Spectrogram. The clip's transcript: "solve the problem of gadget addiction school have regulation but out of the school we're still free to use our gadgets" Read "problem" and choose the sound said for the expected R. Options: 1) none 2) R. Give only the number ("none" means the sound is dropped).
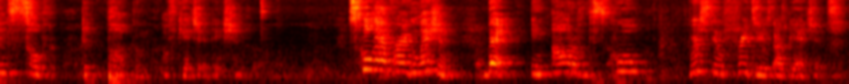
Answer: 1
